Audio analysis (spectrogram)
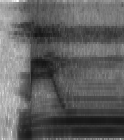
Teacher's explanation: میم کو جب واؤ سے ملائیں گے نون تو گر جائے گا، اور واؤ کو پڑھتے وقت جب تک ہونٹ گول نہیں ہوں گے وہ نہیں پڑھا جائے گا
